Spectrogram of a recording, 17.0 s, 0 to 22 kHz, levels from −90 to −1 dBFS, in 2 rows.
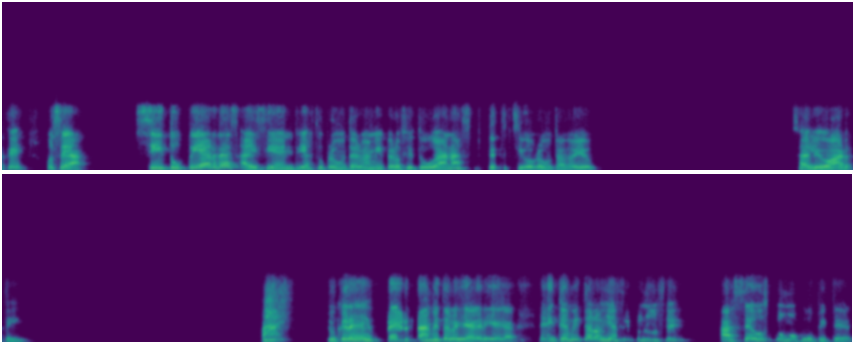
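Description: Clock drift between sender and receiver runs through the whole speech clip: the sender's clock is roughly 2% slow, so the receiver's jitter buffer keeps draining and needs topping up. From 0.87 s to 13.13 s this appears as repeated timing corrections: the speech plays at 98% speed, stretched by small repeated pieces that add about a fifth of a second in total. It sounds like a slightly unsteady, dragging tempo, and on a waveform syllables look faintly elongated at uneven points. From 13.92 s to 13.98 s there is a short stall from a late packet. The buffer ran empty and the last sound was held for 30 ms before playback resumed with nothing lost. It is heard as a brief held sound with a slight buzz or dip, and on a spectrogram it appears as flat, horizontally smeared harmonics. Throughout, the Opus call path leaves a clean spectral ceiling at 8 kHz.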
